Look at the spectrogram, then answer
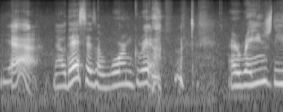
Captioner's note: chuckles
